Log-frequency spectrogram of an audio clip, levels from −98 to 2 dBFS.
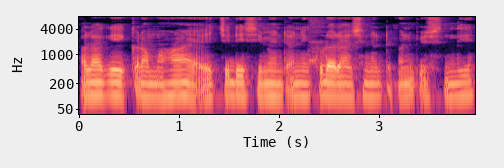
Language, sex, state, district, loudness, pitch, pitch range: Telugu, male, Andhra Pradesh, Sri Satya Sai, -18 LUFS, 105 Hz, 100-105 Hz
